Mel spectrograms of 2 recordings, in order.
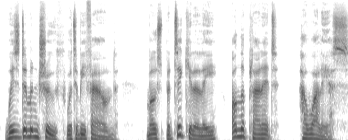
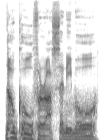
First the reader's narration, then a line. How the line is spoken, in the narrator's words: he said gruffly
